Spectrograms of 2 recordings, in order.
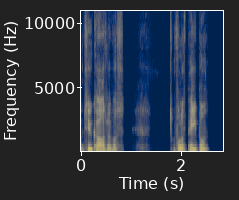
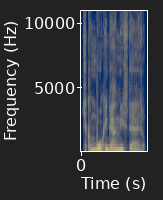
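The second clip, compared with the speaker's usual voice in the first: usual speaking voice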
